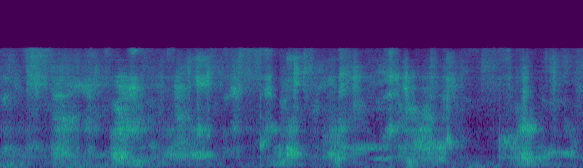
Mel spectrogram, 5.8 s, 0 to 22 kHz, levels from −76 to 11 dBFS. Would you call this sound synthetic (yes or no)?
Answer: yes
